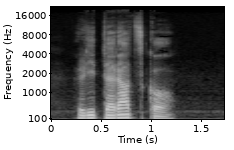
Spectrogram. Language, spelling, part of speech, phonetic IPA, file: Polish, literacko, adverb, [ˌlʲitɛˈrat͡skɔ], Pl-literacko.ogg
